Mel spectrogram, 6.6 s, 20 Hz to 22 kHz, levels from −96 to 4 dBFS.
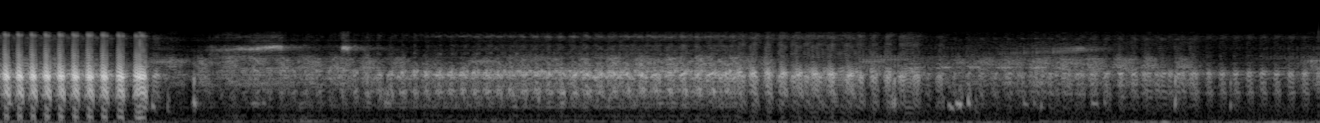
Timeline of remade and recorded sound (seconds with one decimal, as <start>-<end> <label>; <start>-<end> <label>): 0.0-0.9 recorded; 0.9-3.7 remade; 3.7-6.6 recorded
